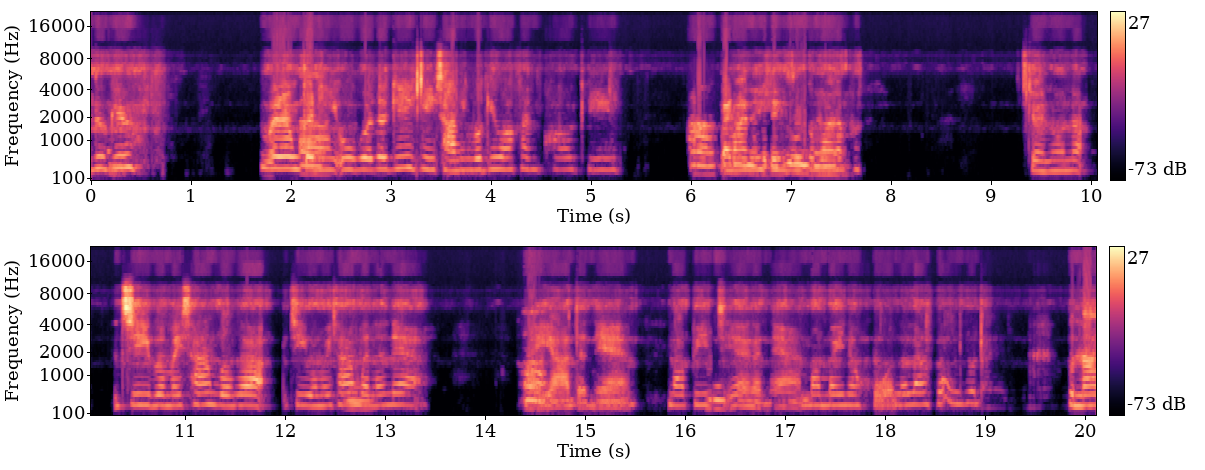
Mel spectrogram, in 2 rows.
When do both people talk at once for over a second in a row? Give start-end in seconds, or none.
6.2-7.5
